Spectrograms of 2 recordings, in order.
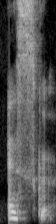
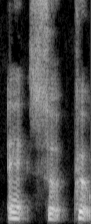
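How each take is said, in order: First: It runs together as one word. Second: It is broken into separate parts. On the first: The speaker calls it right. "It's basically one word" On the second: The speaker calls it wrong. "we do not say est-ce que, we don't break it down"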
